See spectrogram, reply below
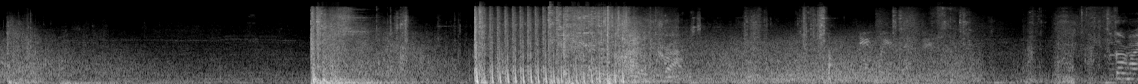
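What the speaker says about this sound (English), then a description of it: "Firing on enemy. Reloading. Being shot at." Video game firefight with bursts of automatic gunfire, a quieter stretch giving way to a sudden loud volley around the middle, then sustained rapid shots continuing to the end.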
